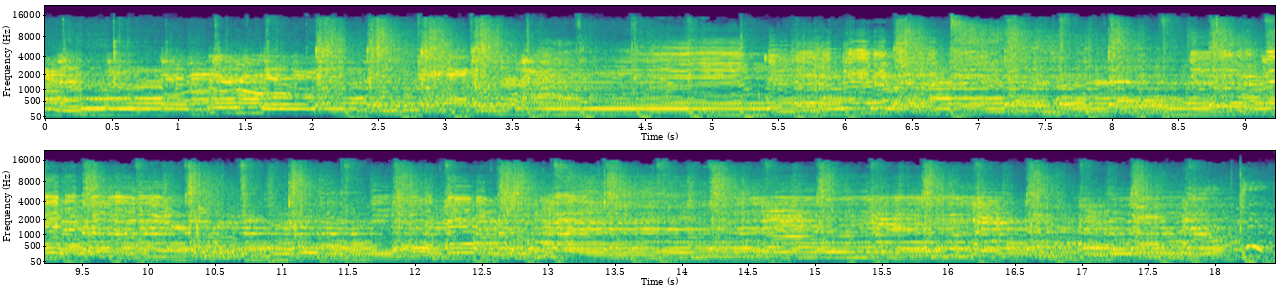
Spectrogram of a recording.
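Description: Live blues band playing an instrumental passage: electric guitar, piano-style keyboard and saxophone over drums keeping a steady beat.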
